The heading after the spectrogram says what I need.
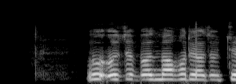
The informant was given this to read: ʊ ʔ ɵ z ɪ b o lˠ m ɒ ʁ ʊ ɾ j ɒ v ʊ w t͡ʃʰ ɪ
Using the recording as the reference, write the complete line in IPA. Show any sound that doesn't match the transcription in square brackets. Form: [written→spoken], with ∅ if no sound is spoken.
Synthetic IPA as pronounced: ʊ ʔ ɵ z ɪ b o lˠ m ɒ ʁ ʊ ɾ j ɒ [v→z] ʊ w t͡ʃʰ ɪ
